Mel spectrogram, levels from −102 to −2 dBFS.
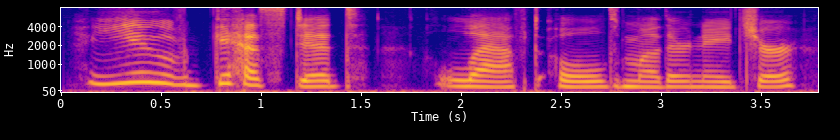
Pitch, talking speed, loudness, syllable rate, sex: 230 Hz, 110 wpm, -22 LUFS, 4.3 syllables/s, female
